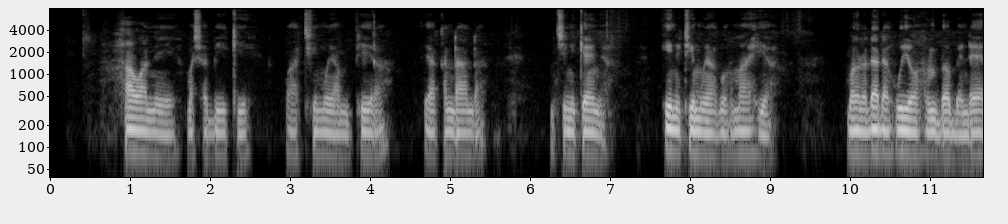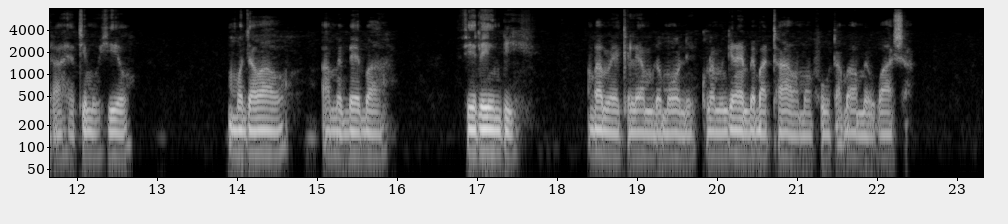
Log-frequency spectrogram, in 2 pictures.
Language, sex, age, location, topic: Swahili, male, 18-24, Nakuru, government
